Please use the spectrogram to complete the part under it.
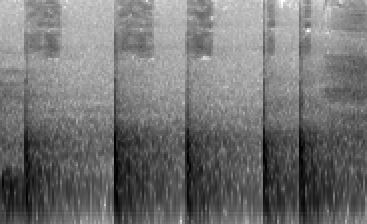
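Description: Handwriting during a sixth-grade maths exercise, heard as five distinct scratchy strokes of a pen or chalk in an uneven rhythm, close and fairly quiet, with a brief pause between each.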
